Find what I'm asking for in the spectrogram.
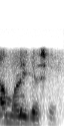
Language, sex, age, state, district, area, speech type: Gujarati, male, 18-30, Gujarat, Ahmedabad, urban, conversation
